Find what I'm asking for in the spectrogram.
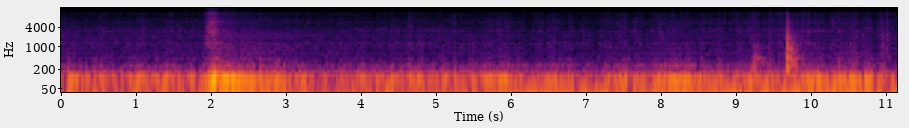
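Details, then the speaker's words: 1960 Chrysler Saratoga, 383 RB big block, after rebuilding the torn-boot front driveshaft trunnion joint; smooth low rumble pulling away, quiet shifting reverse to drive, no clunks or rattles. Driveline healthy. "sounds good no funking no rattling switch from reverse to drive yep that's pretty quiet"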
